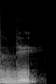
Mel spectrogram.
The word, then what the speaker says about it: but: un joueur marque un but. Mais on peut dire un but. C'est possible. Tous les mots pourraient être comme ça. Hein. Ce serait plus facile de choisir si on prononce pas la lettre finale.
